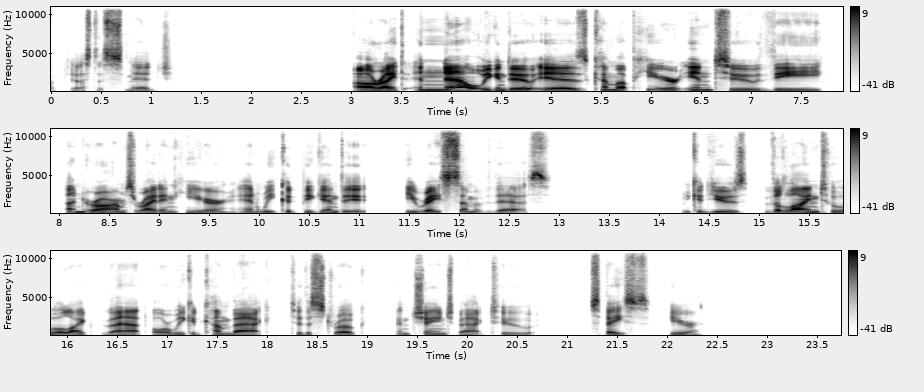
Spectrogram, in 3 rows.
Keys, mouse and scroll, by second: 4.6 middle click, 5.5 scroll up 2, 5.8 middle click, 6.4 ctrl+middle click, 7.0 scroll up 2, 7.3 shift+middle click, 7.8 middle click, 8.1 scroll up 2, 8.8 shift+middle click, 11.8 click, 16.2 middle click, 18.0 click.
